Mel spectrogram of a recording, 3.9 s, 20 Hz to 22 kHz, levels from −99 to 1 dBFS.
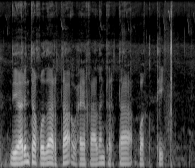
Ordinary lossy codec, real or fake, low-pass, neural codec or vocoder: none; real; none; none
